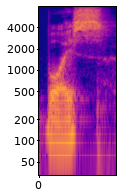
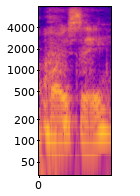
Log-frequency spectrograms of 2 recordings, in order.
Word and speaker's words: Boise: I would have just called it Boise, but no, Boise.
